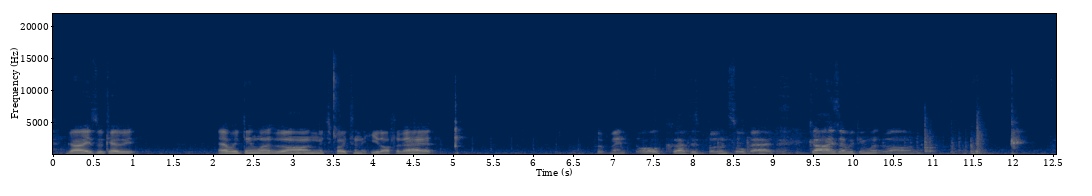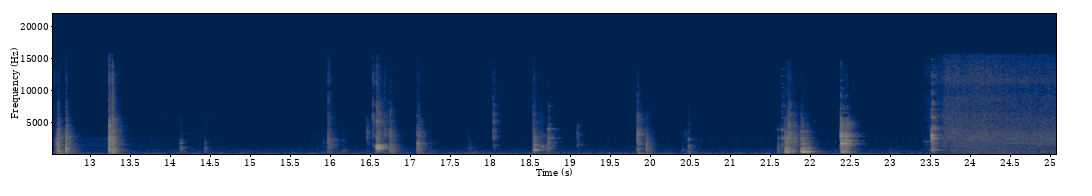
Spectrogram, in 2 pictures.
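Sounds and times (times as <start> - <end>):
sizzling hiss: 23.4 - 25.0.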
